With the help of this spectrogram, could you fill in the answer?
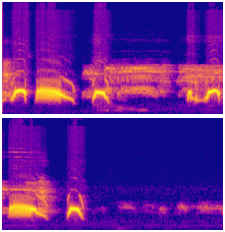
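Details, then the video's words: Calling spotted dove used as a decoy, in the 'giọng thổ sấm' style. Two full phrases of mellow low coos, each a short double note, a long throaty middle note and a clipped final coo, with faint higher murmuring between them. "chim cu gáy thúc và gáy gọi cực đỉnh, chim cu gay kich boi nhanh noi"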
